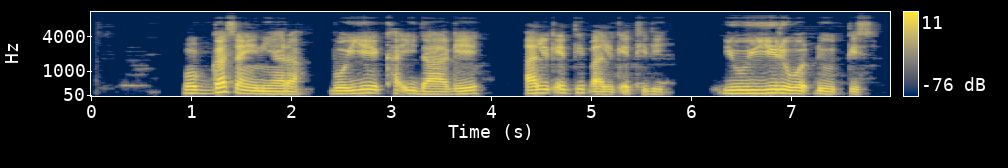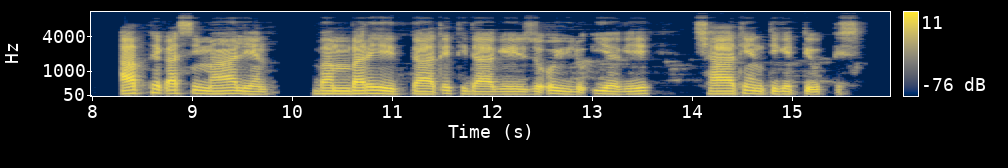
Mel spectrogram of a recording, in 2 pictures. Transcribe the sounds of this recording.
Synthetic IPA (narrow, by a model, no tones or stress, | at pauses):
wɔɡːɐsɐjnɪjɐɾɐ | bɔjːeːkʰɐʔɪd̪aːɡe̞ː | ʔɐlkʼːɛt̪ːɪpʼɐlkʼɛt̪ʰːɪd̪ɪ | juːjːɪɾɪwɔɗːɪʊt̪ːɪs | ʔɐpːɛkʼɐsːɪmaːlɪjɐn | bɐmbɐɾeːd̪̥aːt̪ʼɛt̪ːɪd̪aːɡe̞ːzɔʔɔjlɔʔɪjaɡe̞ː | ʃaːt̪ɪjɐnt̪ɪɡɛt̪ːɪʊt̪ːɪs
